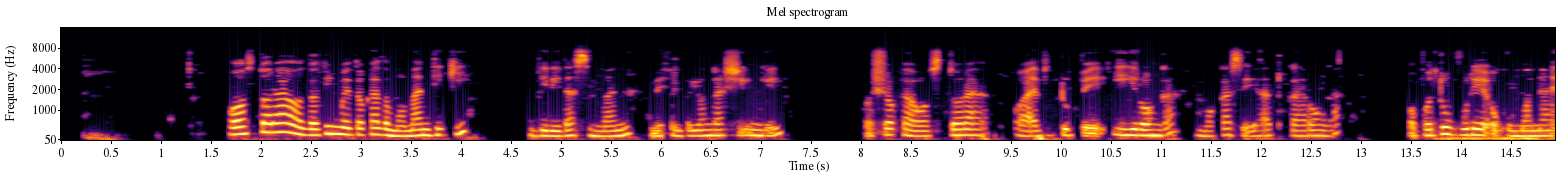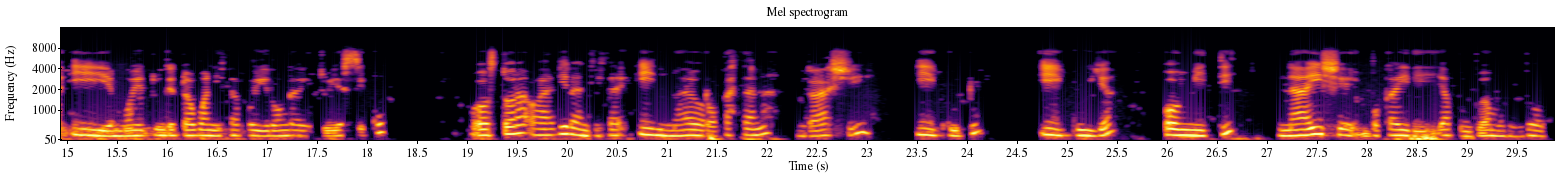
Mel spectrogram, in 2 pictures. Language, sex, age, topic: Oshiwambo, female, 25-35, finance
